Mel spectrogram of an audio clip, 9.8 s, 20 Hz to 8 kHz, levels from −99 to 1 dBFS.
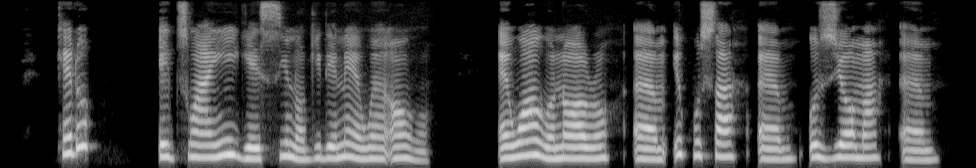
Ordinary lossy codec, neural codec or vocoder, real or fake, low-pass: none; none; real; none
